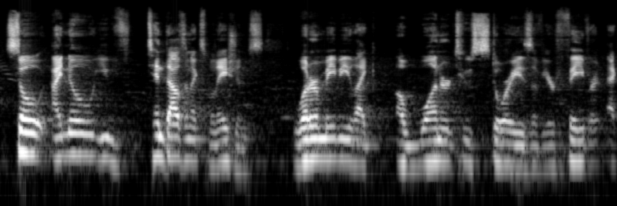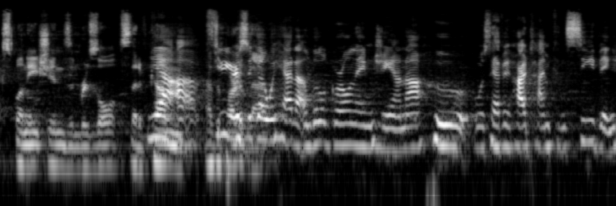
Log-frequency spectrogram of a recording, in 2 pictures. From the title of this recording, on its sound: Live from A4M World Congress in Las Vegas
